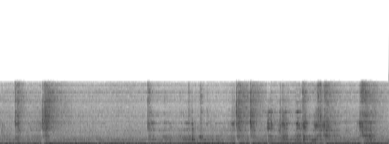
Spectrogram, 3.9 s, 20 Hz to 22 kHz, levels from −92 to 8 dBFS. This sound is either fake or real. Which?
fake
